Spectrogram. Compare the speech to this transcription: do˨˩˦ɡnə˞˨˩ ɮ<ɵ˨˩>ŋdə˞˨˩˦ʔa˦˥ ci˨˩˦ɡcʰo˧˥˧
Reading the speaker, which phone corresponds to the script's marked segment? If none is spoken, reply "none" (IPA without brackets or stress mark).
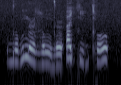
o˨˩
